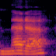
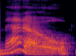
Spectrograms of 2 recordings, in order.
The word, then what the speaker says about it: Meadow: Some of my earliest memories are in Meadow, Texas, outside of Lubbock, which I think the residents actually pronounce it Meta. Mom always said, my dad told her he was from Meta, Texas. And the first time she came to town, she said, "Sonny, you're from Meadow, not Meta."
